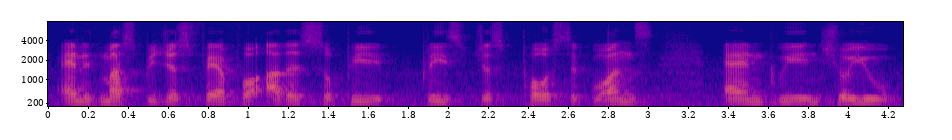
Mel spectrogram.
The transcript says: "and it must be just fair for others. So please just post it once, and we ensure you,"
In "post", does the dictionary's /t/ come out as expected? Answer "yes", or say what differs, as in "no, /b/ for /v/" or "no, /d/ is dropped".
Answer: yes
